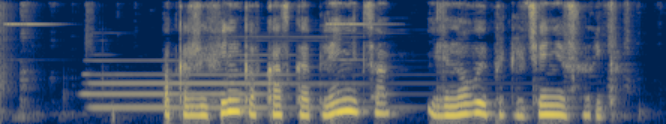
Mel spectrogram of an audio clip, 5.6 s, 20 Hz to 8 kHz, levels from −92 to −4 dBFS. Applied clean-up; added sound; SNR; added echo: classical method log-MMSE.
